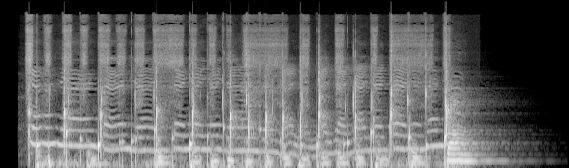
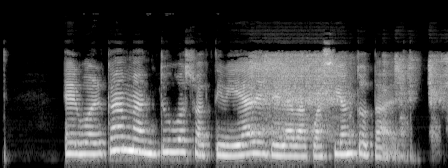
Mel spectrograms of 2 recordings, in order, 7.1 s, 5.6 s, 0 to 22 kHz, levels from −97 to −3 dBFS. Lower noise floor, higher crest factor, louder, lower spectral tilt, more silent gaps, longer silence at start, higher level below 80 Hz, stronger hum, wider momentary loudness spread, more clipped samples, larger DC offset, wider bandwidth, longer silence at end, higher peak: second, -66 dBFS vs -77 dBFS; about the same, 18 dB vs 16 dB; about the same, -17 LUFS vs -17 LUFS; about the same, -4 dB/octave vs -3 dB/octave; neither; second, 0.3 s vs 0.8 s; first, -28 dBFS vs -68 dBFS; neither; second, 5 LU vs 10 LU; neither; first, 0.2% vs under 0.1%; first, 17 kHz vs 9.4 kHz; first, 0.8 s vs 0 s; about the same, 0 dBFS vs -2 dBFS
